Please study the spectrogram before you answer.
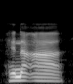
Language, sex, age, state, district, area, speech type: Santali, male, 18-30, West Bengal, Purulia, rural, spontaneous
